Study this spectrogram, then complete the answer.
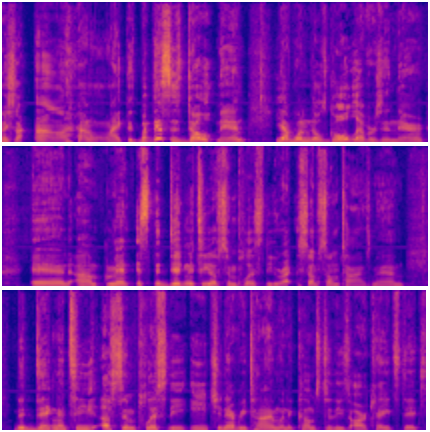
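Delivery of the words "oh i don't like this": weird, unimpressed, disapproving voice. Retelling his wife's complaint about an anime: imitating his wife. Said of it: "that's my impression of my wife".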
